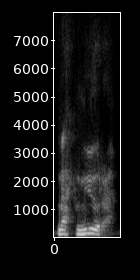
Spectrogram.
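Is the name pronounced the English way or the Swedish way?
Swedish. The name is said with Swedish pronunciation.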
